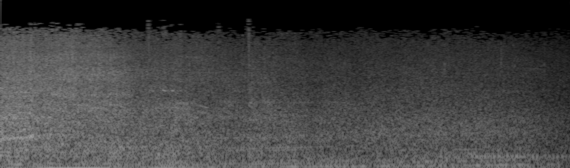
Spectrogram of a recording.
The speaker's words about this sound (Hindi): Driver गाड़ी चलाओ। हाँ चलते हैं डॉक्टर साहब।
